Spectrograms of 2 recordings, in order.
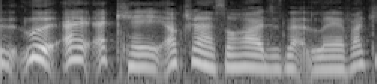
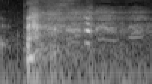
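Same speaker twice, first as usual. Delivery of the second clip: high laugh; 3 dB quieter than usual. Real, not acted. Host laughing mid-sentence.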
